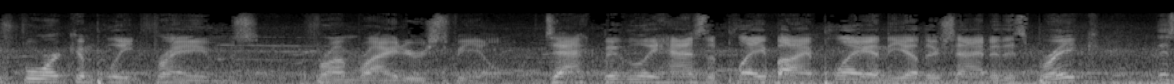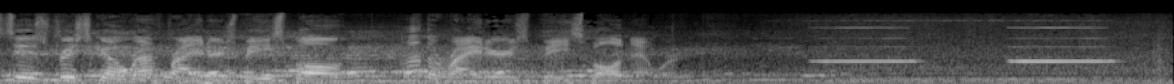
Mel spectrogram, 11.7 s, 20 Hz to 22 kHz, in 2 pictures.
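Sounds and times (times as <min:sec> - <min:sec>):
speech: 0:00.0 - 0:09.4
low engine rumble: 0:00.0 - 0:11.7
construction equipment reversing beeps: 0:09.9 - 0:11.6.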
